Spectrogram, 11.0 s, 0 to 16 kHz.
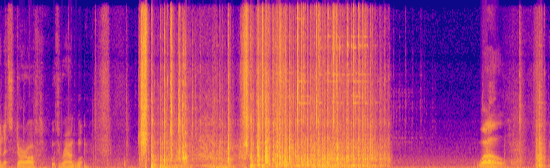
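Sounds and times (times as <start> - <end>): spinning tops whirring and clacking: 2.8 - 8.5.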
